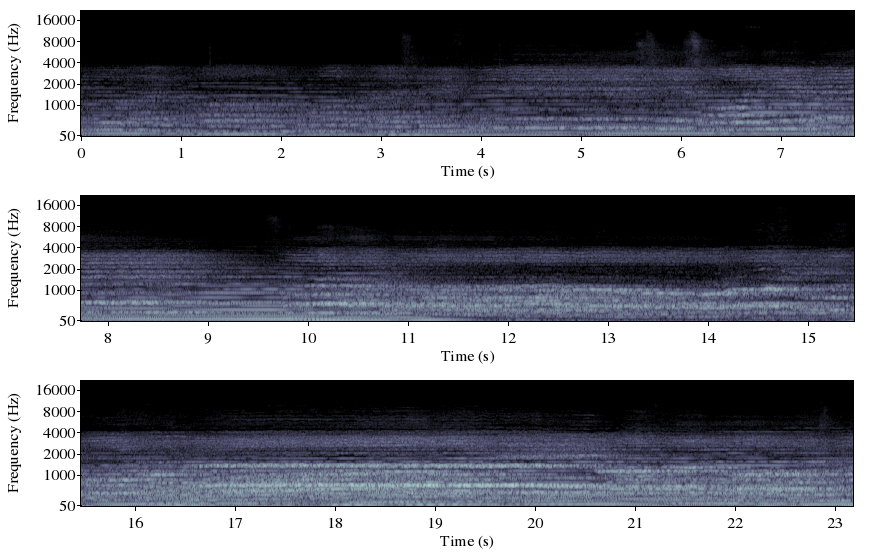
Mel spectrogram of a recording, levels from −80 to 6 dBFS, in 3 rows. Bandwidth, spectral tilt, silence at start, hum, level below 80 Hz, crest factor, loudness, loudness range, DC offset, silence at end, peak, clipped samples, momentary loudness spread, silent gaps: 10.5 kHz; -7 dB/octave; 0 s; none; -40 dBFS; 18 dB; -26 LUFS; 14 LU; under 0.1%; 0 s; -8 dBFS; under 0.1%; 15 LU; none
